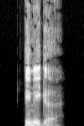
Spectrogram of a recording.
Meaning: inflection of innig: 1. strong/mixed nominative/accusative feminine singular 2. strong nominative/accusative plural 3. weak nominative all-gender singular 4. weak accusative feminine/neuter singular
- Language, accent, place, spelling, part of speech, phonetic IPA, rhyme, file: German, Germany, Berlin, innige, adjective, [ˈɪnɪɡə], -ɪnɪɡə, De-innige.ogg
